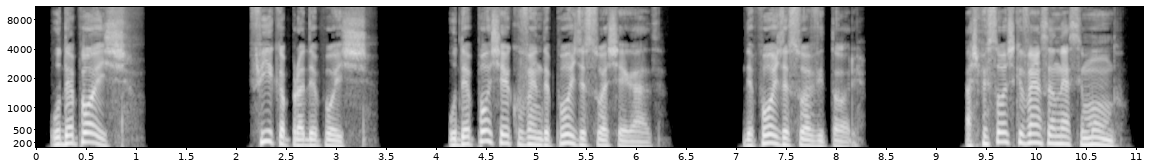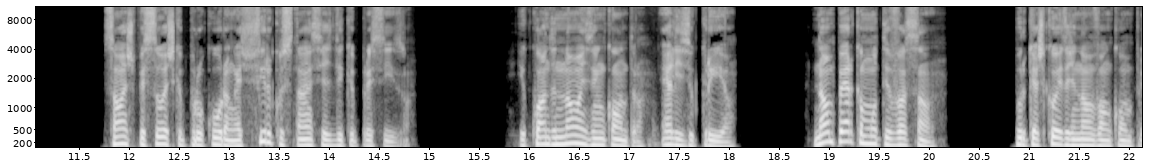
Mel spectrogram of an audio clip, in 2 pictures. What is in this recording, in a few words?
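Portuguese Mozambique, male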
